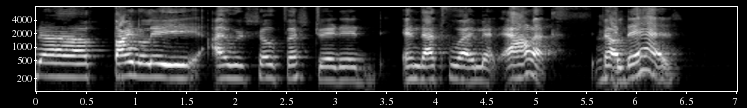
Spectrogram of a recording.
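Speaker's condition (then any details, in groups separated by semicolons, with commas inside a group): Cerebral palsy; hearing impaired, CP preschool in Long Beach from 18 months, childhood physical, occupational, speech therapy; very slurred speech as a child from cerebral palsy plus hearing impairment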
